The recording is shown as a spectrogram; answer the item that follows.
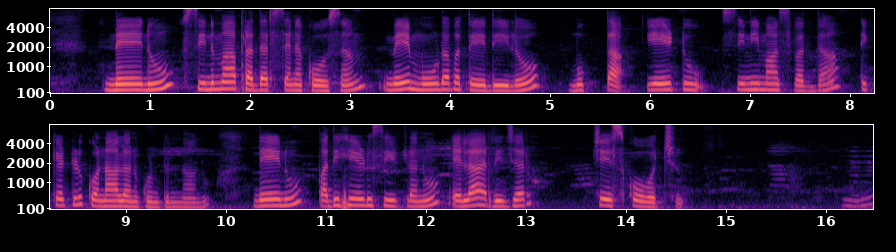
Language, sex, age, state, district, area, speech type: Telugu, female, 30-45, Andhra Pradesh, Bapatla, rural, read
